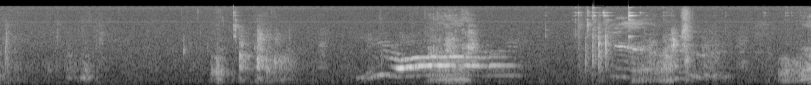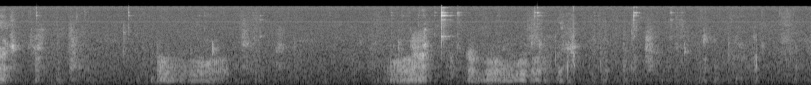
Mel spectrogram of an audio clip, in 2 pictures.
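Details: Two two-year-old Chihuahuas fighting on a bed, the smaller Coala and the larger white-patched Sheppa; bursts of snarling growls and yips come in uneven clusters, with one sharp yelping whine and a few human words between.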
